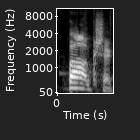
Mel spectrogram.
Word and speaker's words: Berkshire: Norwich, Berwick, Southwark, ER is pronounced R. Berkshire, Clerkenwell, Hertfordshire, But before you get too reassured, for every rule Come in the on.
